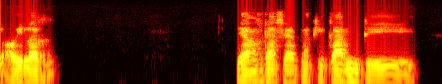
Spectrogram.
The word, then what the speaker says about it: Euler: Ini dibaca lebih mirip V ya, fungsi V Euler. Kata EU itu kan dibacanya kalau di negara Jerman kan jadi OI.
